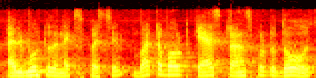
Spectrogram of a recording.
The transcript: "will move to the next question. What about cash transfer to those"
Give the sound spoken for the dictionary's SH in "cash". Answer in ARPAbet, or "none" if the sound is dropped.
S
